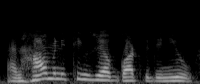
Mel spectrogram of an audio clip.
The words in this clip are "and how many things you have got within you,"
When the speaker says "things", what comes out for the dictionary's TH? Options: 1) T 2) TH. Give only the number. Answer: 1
